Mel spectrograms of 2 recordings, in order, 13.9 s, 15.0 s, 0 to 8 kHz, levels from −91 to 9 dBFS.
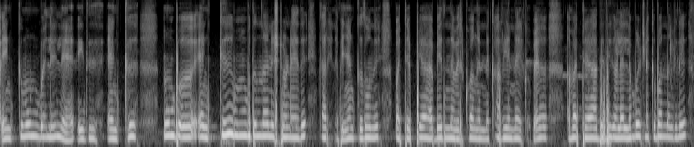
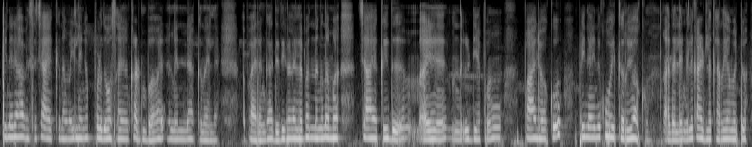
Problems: background sounds at intervals, low volume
